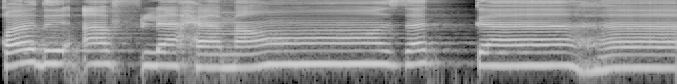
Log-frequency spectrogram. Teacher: نون کی آواز کو ناک میں چھپائیں گے۔ کھڑی زبر ہے، ایک الف کے برابر کھینچ کے پڑھیں گے۔ · دال حروف قلقلہ میں سے ہے، دال ساکن پر قلقلہ ہوگا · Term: اخفا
